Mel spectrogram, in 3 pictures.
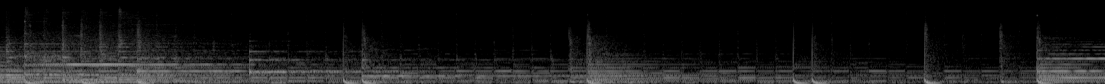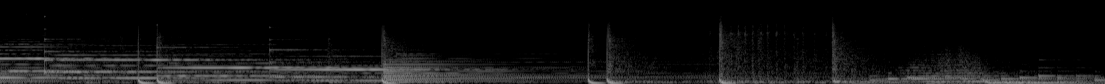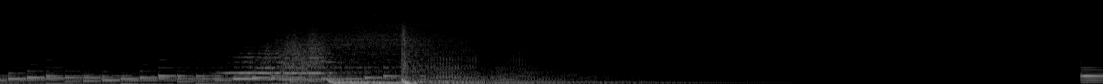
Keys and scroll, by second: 3.6 0, 7.0 alt+e, 9.4 alt+q, 12.0 alt+e, 16.4 s, 25.2 2, 31.3 s.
